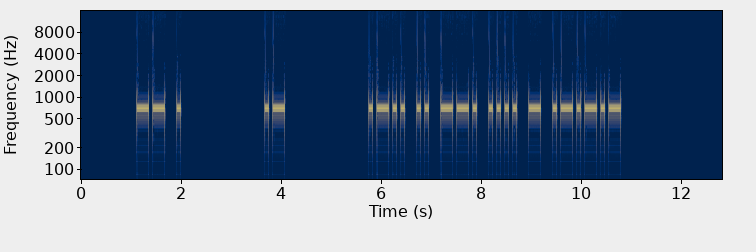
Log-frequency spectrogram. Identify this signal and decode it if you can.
Morse code, heard as a keyed tone, about 15 wpm, 700 Hz. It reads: ME A LIGHT.
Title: 3x Word-Spacing - Sentences from Top 200 Words - 15wpm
